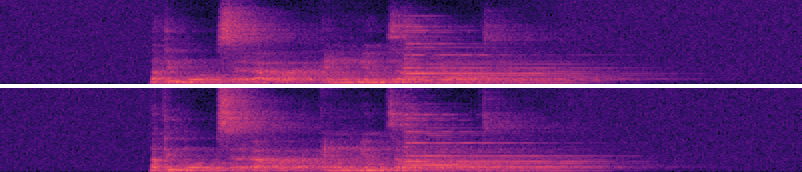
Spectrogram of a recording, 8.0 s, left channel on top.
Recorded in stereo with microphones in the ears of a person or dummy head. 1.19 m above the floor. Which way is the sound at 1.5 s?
45° right (ahead or behind).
